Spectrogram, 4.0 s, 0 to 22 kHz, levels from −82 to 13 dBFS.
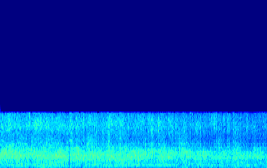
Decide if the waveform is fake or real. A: fake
